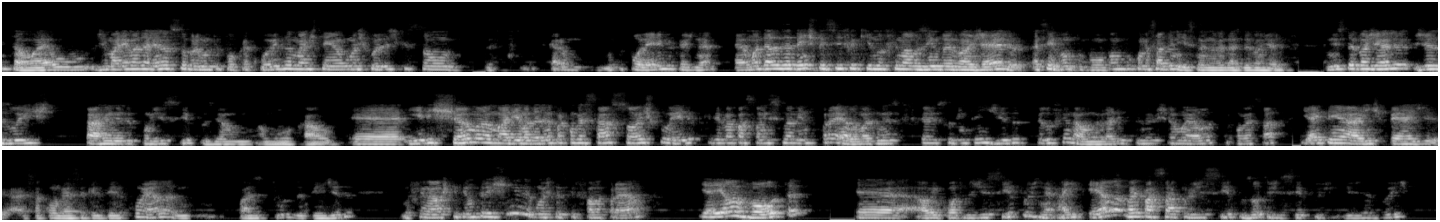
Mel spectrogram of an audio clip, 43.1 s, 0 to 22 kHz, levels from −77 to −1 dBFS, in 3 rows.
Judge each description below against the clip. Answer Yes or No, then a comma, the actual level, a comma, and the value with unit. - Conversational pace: No, fast, 205 wpm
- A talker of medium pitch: Yes, medium, 170 Hz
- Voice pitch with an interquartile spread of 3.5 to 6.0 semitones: Yes, average, 5.1 semitones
